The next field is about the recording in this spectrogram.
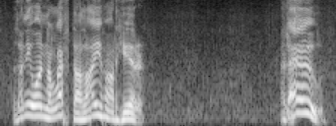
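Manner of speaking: put-on Scottish accent, very high, calling out. A player's character on the shore calls out for survivors from the boat: Scottish accent. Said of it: "I'm going to do a Scottish accent this s- campaign".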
